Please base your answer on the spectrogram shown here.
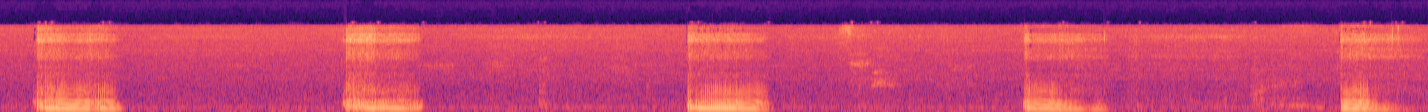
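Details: Sleeping dog snoring heavily, deep rough rasping breaths lasting under a second, recurring about every three seconds with quiet pauses between.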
